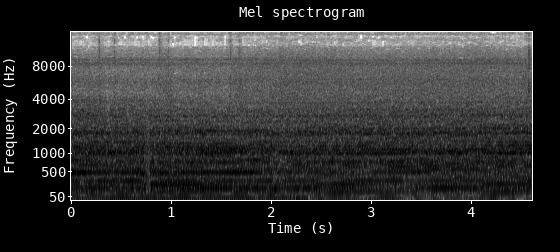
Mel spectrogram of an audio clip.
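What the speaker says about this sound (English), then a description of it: "But look at that power of the GT500 on the straight." GT500 race car in the video game BeamNG pulling hard down a straight, a loud sustained engine roar with dense harmonics and no talk.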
